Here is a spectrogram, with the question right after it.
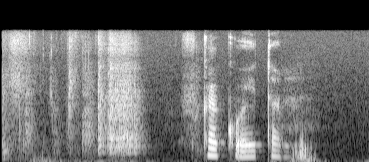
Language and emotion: Russian, sad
